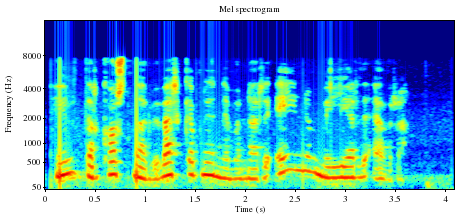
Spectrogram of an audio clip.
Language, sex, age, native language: Icelandic, female, 40-49, Icelandic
